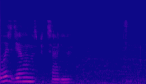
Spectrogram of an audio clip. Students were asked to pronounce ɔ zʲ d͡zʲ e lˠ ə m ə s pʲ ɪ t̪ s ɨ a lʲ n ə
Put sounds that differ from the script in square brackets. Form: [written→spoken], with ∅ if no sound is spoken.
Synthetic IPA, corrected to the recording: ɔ zʲ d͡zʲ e lˠ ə [m→n] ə s pʲ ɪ t̪ s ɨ a lʲ n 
